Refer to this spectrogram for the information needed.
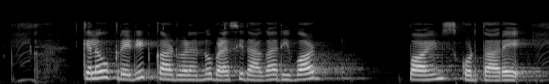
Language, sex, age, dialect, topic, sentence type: Kannada, female, 25-30, Mysore Kannada, banking, statement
